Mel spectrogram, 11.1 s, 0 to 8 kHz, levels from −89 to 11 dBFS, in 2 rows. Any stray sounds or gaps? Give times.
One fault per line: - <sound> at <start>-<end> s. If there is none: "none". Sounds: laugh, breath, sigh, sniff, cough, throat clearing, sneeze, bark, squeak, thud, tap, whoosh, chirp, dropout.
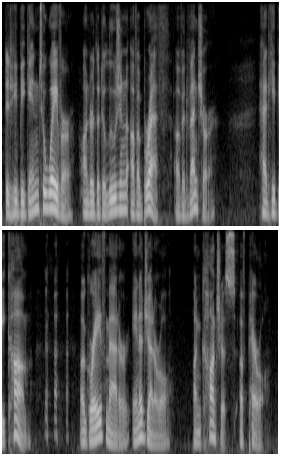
- laugh at 6.4-6.9 s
